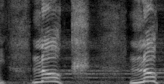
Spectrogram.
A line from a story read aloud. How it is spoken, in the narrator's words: cried the tree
